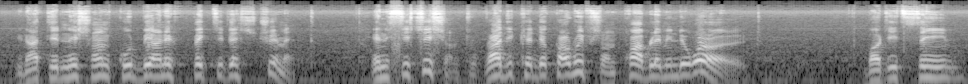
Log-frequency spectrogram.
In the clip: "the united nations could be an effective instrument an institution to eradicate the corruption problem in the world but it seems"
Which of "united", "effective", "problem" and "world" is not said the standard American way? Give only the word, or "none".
none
